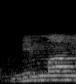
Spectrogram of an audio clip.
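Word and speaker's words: مِمَّا: the rule of T this noon is pronounced as a meme another meme so it becomes mimma so together this will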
